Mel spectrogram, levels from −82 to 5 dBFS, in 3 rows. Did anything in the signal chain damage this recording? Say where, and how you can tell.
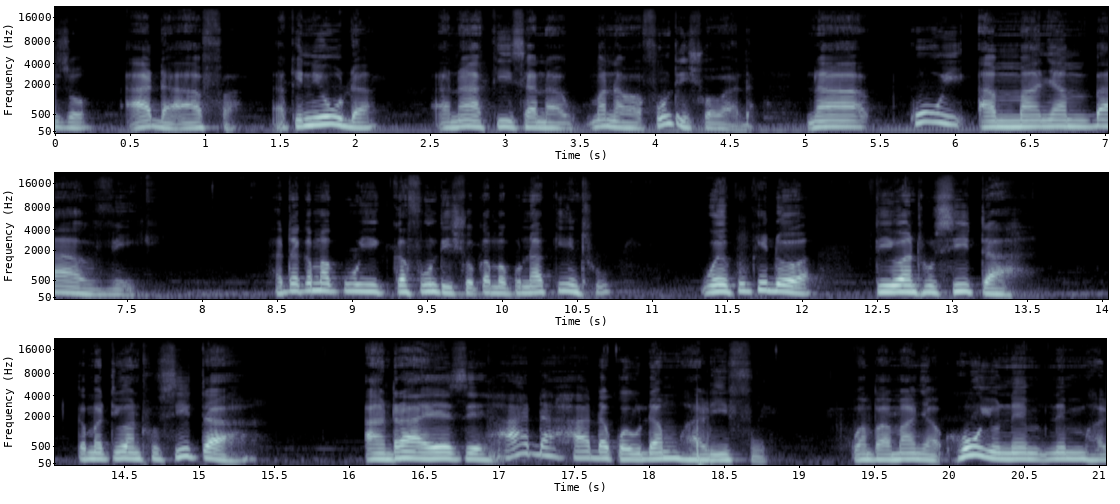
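No, nothing along the way seems to have hurt this speech recording; there's no point at which a stage of the chain leaves its mark on the sound.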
